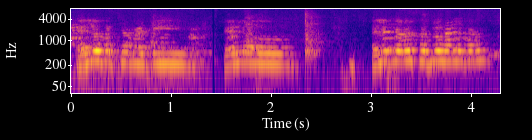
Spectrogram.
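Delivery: put-on high, loud, playful kid-talk voice.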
